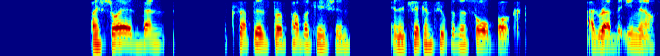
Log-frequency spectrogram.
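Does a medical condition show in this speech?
Yes: cerebral palsy; past challenges speaking up.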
